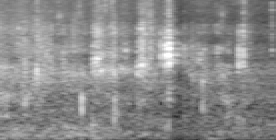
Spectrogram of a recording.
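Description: A Jesmonite terrazzo tray being wet-sanded by hand under water in a plastic tub: a steady scrubbing rub with water sloshing and a few light clicks. This is the first coarse pass, taking off the top layer to reveal the terrazzo chips.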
